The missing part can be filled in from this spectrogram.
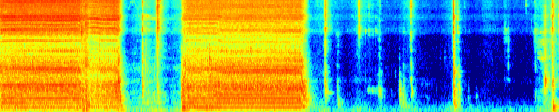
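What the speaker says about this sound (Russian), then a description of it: "мне только сам принцип посмотреть, как работает кофемолка" A burr coffee grinder in a DeLonghi ESAM coffee machine runs in two loud, dense bursts of whirring grinding, separated by a short pause. Scattered faint clicks and taps follow once it stops.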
